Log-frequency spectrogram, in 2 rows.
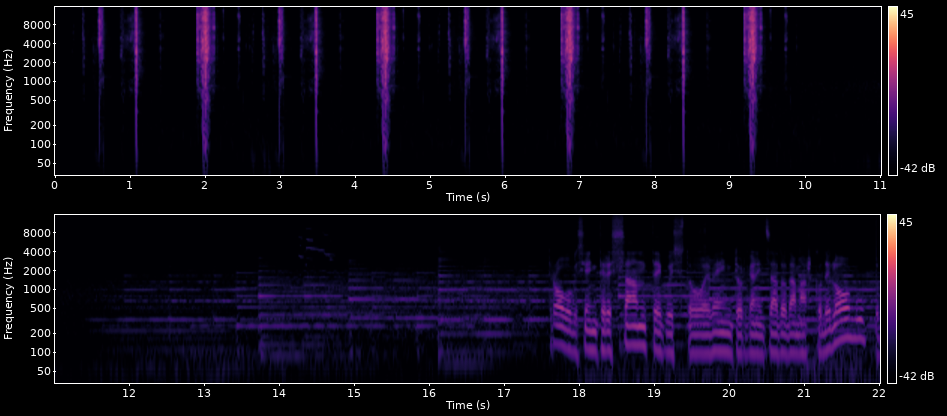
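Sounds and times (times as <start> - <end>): sharp clicks: 0.2 - 10.0.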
